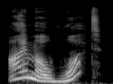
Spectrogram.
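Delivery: put-on high, astonished child voice; high-pitched startled question; gasped surprise. A narrator's reading. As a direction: ask in stunned disbelief as a boy. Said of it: "gasps Harry".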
